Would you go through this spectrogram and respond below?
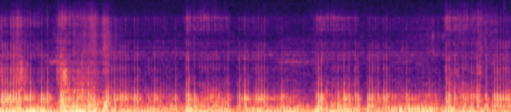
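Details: Relaxed domestic cat purring softly: a steady low rumbling purr throughout, with rustling and handling noises over it.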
